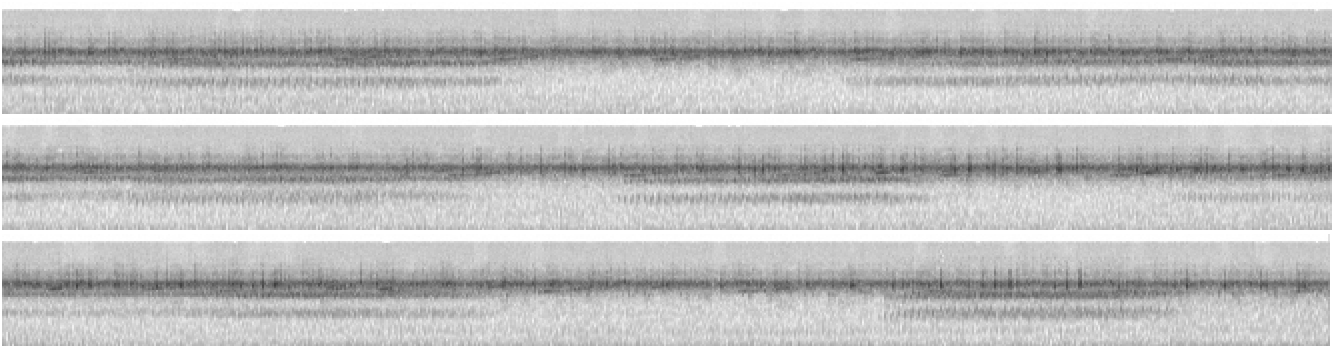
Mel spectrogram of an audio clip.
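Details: Night sounds from a North Carolina swamp: tree frogs produce separated, second-long droning trills every couple of seconds, set against a continuous shrill insect hum and faint low rumble.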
